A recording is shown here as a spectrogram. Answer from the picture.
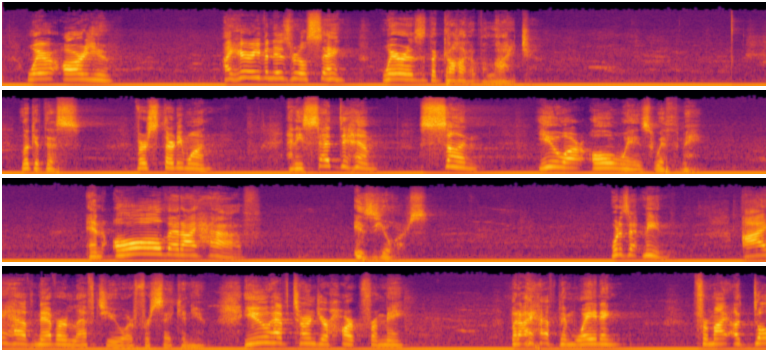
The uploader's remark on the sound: Recorded in Maranatha Family Church Davao's Sunday Service at FIRE School of Ministry Philippines in Davao City, Philippines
